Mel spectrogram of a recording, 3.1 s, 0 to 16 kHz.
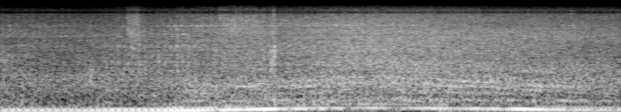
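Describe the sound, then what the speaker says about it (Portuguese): A car rolls slowly over a Thrunite Ti4 flashlight, its engine a steady close low rumble with slight swells in loudness and no clear crunch standing out. "Eu passei com o carro em cima dela"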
